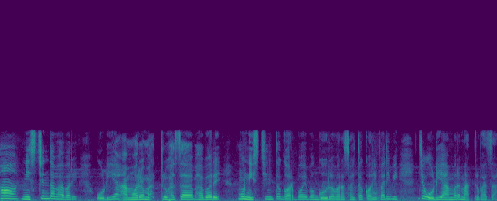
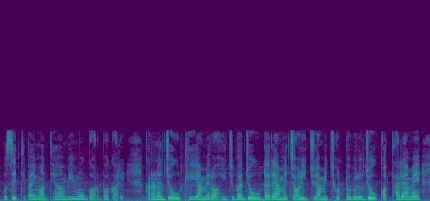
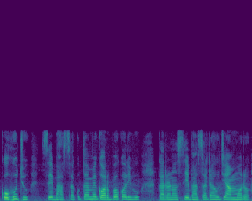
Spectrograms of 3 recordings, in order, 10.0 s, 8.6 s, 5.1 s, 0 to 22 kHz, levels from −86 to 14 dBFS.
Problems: background sounds at intervals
